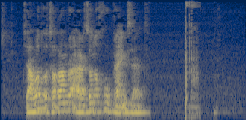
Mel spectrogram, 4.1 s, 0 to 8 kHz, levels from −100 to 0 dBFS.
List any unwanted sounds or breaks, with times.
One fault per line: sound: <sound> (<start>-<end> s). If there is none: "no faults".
sound: thud (3.1-3.4 s)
